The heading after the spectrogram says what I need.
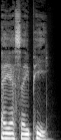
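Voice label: "asap", British English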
